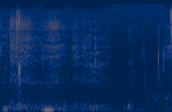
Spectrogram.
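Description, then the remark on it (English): Soft chewing of chocolate by a man, with a few muffled mouth smacks and faint crunchy clicks spread unevenly over a couple of seconds, quiet and with no one speaking. “He's chewing the chocolate.”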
